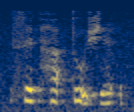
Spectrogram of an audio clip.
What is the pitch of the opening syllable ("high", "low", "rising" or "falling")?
high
